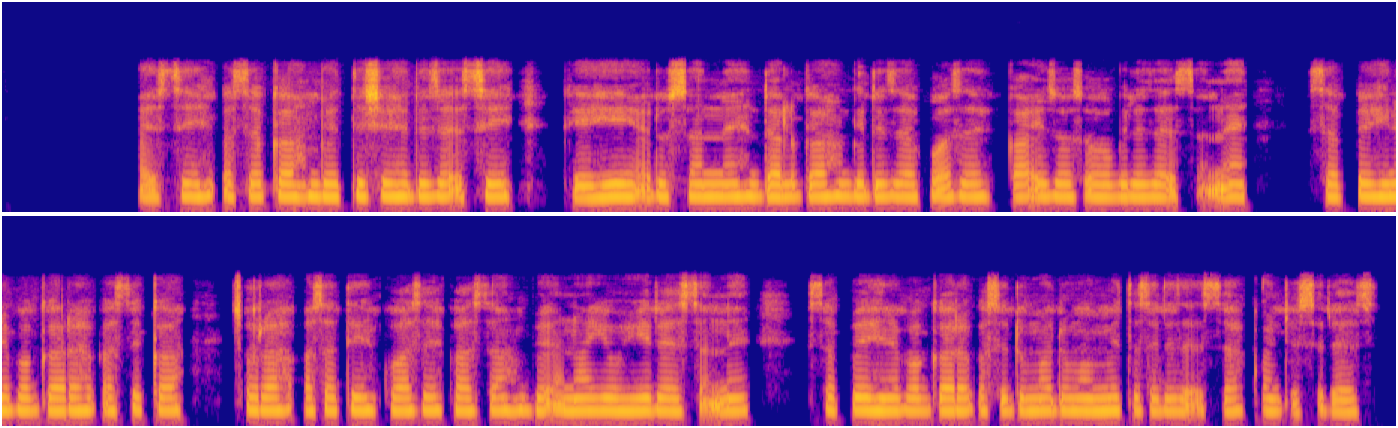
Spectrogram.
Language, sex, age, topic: Gamo, female, 18-24, government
